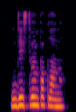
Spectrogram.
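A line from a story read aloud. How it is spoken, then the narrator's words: Very quiet, through teeth. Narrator (Russian): говорил он сквозь зубы очень тихо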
